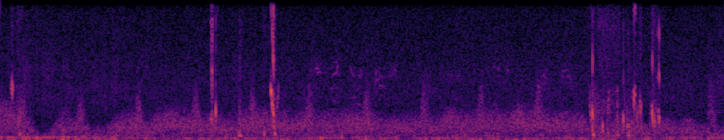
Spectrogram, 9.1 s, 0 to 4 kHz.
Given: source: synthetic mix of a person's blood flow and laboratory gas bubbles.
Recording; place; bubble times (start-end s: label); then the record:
Doppler ultrasound of blood flow; subclavian vein
0.00-0.05 s: bubbles
0.13-0.30 s: bubbles
2.62-2.73 s: bubbles
2.96-3.06 s: bubbles
3.27-3.33 s: bubbles
3.37-3.50 s: bubbles
7.36-8.04 s: bubbles
8.12-8.28 s: bubbles
From the record:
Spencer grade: 2 (many but less than half of the cardiac periods contain bubble signals, singularly or in groups); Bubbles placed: anywhere in the cardiac cycle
